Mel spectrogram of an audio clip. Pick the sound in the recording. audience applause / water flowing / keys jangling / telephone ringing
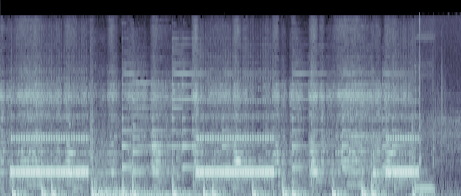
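telephone ringing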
